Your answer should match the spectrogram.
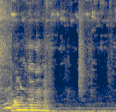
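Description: A single drawn-out vocal sound lasting about a second, its pitch rising and then falling, followed by faint quiet with a low steady hum.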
